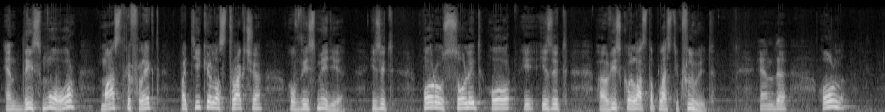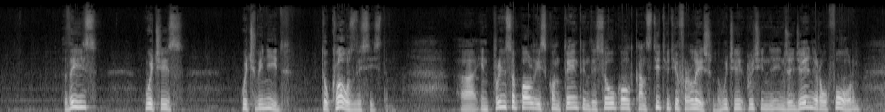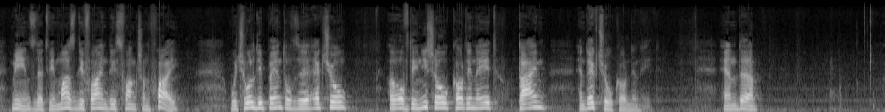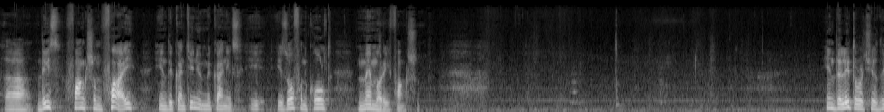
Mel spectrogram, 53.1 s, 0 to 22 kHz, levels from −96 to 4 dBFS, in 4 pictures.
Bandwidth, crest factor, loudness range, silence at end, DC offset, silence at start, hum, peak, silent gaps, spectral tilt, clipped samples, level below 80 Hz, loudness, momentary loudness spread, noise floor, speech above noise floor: 17.5 kHz; 20 dB; 6 LU; 0 s; under 0.1%; 0.1 s; none; -2 dBFS; none; -7.5 dB/octave; under 0.1%; -56 dBFS; -22 LUFS; 12 LU; -56 dBFS; 34 dB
